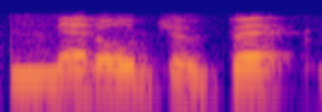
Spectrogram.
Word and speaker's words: Nedeljkovic: And I know we have, I always butcher this kid's name. It's some weird, like, Nikajovic or what? I know I butchered it. – Nedeljkovic.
